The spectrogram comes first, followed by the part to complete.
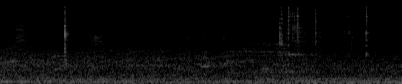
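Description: Faint clicks and light taps from small hand-held objects being handled: one sharp click about half a second in, then a quick cluster near three seconds.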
